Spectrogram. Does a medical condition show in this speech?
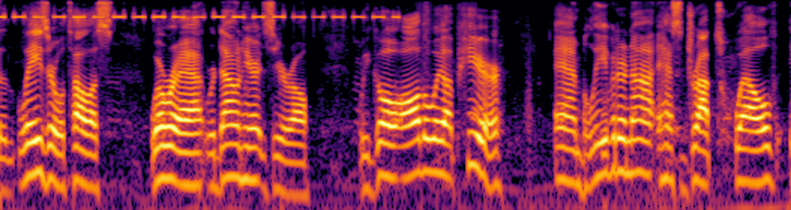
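No.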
